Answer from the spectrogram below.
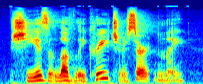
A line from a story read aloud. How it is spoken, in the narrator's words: murmured Robert, with placid admiration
